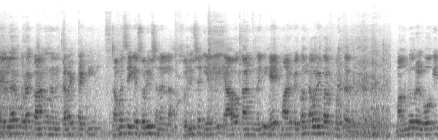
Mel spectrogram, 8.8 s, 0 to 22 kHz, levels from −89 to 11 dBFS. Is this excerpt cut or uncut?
cut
